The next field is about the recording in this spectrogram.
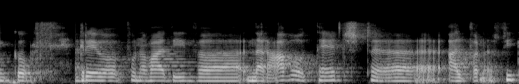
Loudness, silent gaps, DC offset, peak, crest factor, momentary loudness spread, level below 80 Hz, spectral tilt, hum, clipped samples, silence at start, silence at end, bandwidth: -21 LUFS; none; under 0.1%; -6 dBFS; 16 dB; 5 LU; -52 dBFS; -6 dB/octave; none; under 0.1%; 0 s; 0 s; 7.8 kHz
